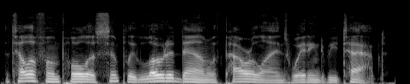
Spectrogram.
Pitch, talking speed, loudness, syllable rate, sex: 115 Hz, 205 wpm, -17 LUFS, 6.0 syllables/s, male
